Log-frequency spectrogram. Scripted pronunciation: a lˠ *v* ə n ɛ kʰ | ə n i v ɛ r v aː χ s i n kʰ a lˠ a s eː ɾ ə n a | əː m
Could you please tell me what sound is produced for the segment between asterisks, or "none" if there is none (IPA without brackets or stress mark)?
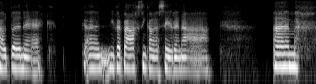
b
